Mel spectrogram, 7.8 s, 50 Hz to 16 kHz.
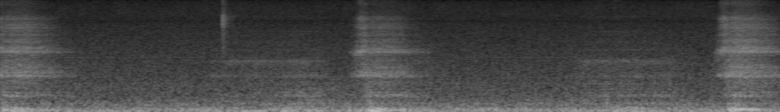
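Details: Sleeping Japanese girl snoring very loudly: rough, low snorting breaths about 17 a minute with noisy room sound between; heavy snoring.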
